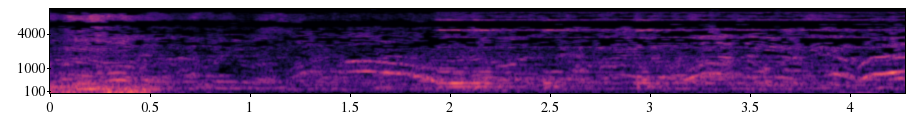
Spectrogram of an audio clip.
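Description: Several people talking over one another in indistinct chatter. Loud music stops about half a second in.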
